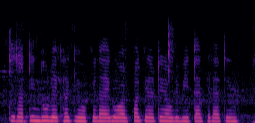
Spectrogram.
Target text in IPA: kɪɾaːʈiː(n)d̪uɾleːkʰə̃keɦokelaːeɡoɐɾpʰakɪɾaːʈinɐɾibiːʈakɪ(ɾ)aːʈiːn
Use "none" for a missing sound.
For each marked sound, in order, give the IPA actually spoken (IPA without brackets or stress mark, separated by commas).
n, ɾ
